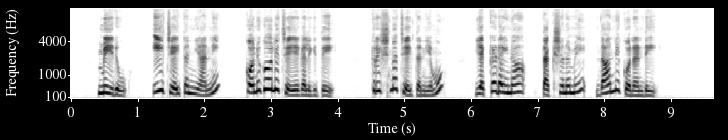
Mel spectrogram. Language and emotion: Telugu, neutral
